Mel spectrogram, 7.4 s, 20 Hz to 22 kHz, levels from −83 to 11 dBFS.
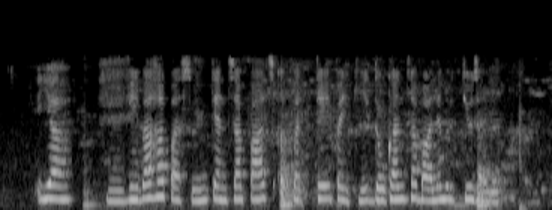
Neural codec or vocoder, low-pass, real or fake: none; 7.2 kHz; real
